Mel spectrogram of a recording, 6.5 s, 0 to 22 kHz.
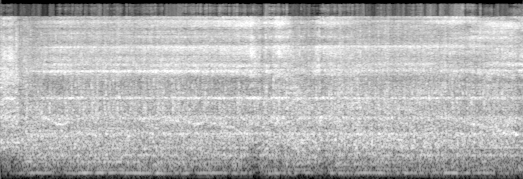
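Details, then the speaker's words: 1972 Pontiac LeMans barn find with 4-barrel carburetor, first running after about 20 years: slow, lumpy idle with low throbbing pulse, barely hanging on; idle set too low. "Died about the time I hit the brake, but it popped hard. Sounds like it's doing something. It's coming back up anyways."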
